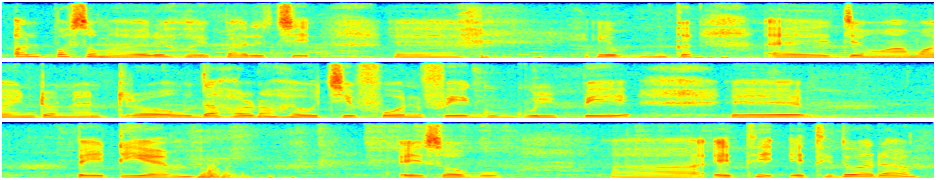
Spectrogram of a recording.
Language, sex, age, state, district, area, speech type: Odia, female, 18-30, Odisha, Subarnapur, urban, spontaneous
